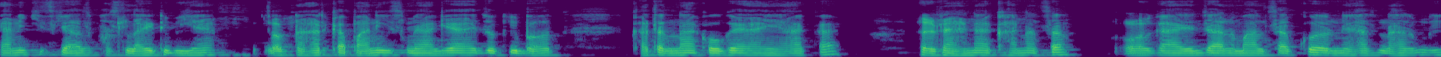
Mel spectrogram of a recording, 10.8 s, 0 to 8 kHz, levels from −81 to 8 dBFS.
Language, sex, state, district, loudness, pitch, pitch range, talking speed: Hindi, male, Bihar, Purnia, -20 LUFS, 115 Hz, 110-115 Hz, 195 wpm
